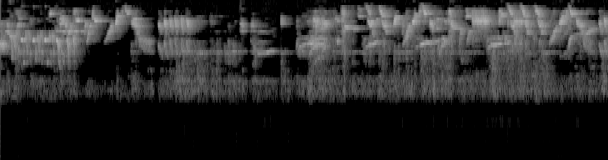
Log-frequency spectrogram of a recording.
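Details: Hen canary singing in bursts: clusters of sharp chirps and sweeping whistles, a short gap near two seconds, then fuller trilled phrases rising and falling.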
